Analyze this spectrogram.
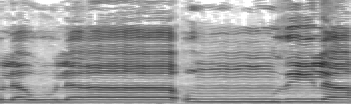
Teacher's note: الف مدہ ہے، اور اس پر مد ہے، مد منفصل، تو 3 سے 4 الف کے مقدار کھینچیں گے۔ حمزہ حرکت ہے، نون پر سکون ہے، اور نون ساکن کے بعد زا آیا ہے تو نون کا اخفا ہوگا۔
